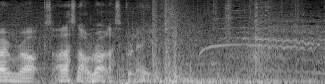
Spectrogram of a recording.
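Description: A horse-drawn cart rattles along over rough ground.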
